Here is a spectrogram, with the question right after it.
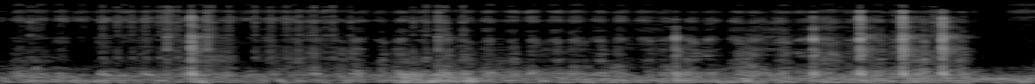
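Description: Pencil drawing a tree on paper, soft scratchy strokes and rubbing with a few sharper taps near the end, quiet and close with no talking.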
